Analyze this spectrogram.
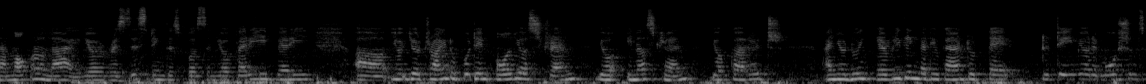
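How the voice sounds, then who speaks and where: A woman with a mid-range voice reads tarot directly to her listener. She talks conversationally and keeps punctuating her points with short check-in questions. The recording is roomy and echoey, with clear noise behind her. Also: mid-range voice, darkish tone. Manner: conversational, repeats tag questions like okay and you know. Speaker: tarot reader. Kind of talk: intuitive tarot reading addressed to the viewer. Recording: echoey room, clear background noise, clicks.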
